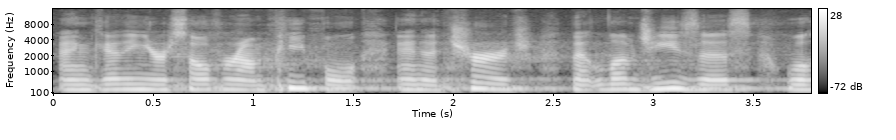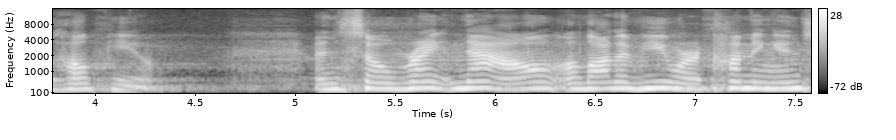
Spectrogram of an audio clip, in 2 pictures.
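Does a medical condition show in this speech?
Yes: cleft palate; voice sounds different, half of voice vibrations go through nose, nasal resonance.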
